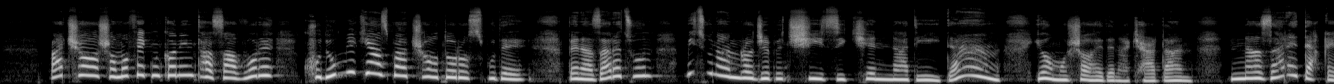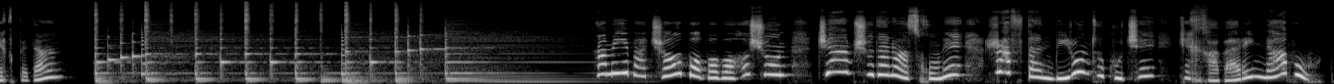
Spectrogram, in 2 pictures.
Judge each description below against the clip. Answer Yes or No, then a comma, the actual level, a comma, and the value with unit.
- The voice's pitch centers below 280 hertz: No, very high, 295 Hz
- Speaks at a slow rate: Yes, slow, 95 wpm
